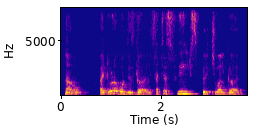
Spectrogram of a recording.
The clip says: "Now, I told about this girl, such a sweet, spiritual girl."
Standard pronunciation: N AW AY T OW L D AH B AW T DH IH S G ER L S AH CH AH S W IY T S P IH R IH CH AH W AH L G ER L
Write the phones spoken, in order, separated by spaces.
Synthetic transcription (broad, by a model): N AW AY T OW L D AH B AW T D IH S G ER L S AH CH AH S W IY T S P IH R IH CH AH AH L G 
